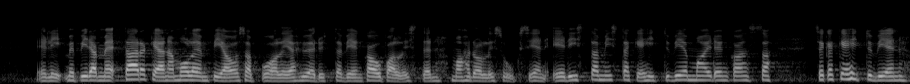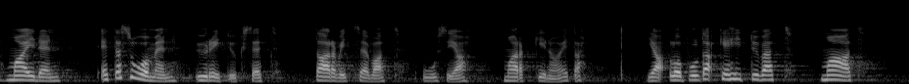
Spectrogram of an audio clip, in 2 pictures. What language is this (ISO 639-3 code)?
fin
